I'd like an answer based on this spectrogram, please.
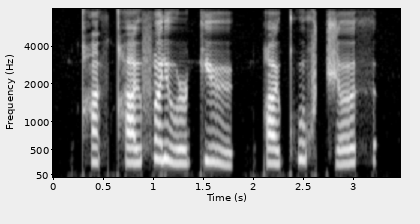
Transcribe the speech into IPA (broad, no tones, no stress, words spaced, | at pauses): qʰɐ̃θqʰɨfɐ̃ ɾʲuɹ kʲʉ | qʉkʷʰexʷ t͡ʃɵθ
